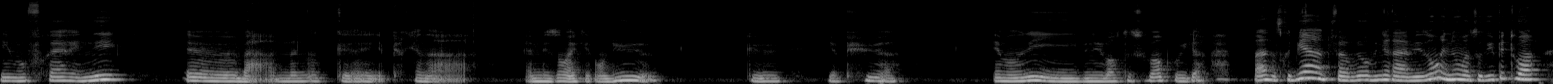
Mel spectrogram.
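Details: Man of nearly 90 with aphasia for over 30 years after a hang-gliding accident that caused a head injury and a month-long coma; possibly his own voice or his daughter's imitation of it; aphasia.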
